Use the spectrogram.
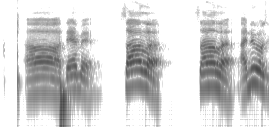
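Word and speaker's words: Saleh: signing their heck new head coach robert robert sally who came from the story did i say it right ah damn it salah salah i knew i was gonna screw it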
